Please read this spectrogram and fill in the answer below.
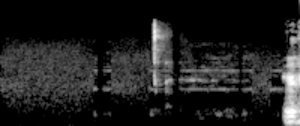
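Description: Near silence broken by a single short click about a second in; a man's voice starts just at the end.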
